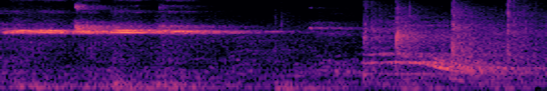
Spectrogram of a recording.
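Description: A referee's whistle blows a long, shrill blast.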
